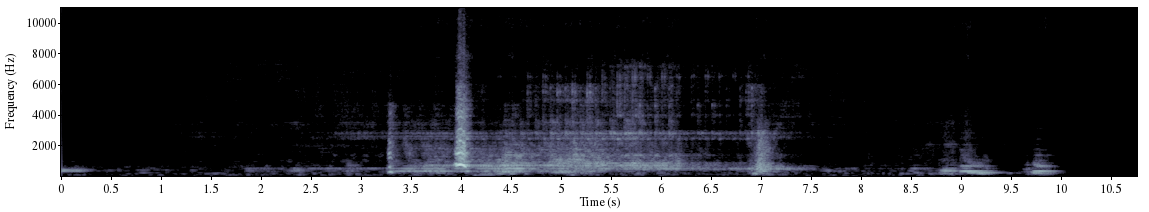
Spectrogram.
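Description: Background film-score music, quiet at first, then a louder held passage from about three seconds in that breaks off abruptly about seven seconds in, with a sharp accent near four seconds.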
